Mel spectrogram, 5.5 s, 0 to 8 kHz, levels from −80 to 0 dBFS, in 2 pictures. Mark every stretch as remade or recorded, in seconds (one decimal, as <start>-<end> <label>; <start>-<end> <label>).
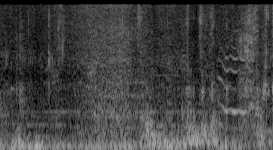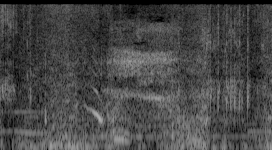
0.0-5.5 recorded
